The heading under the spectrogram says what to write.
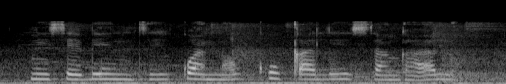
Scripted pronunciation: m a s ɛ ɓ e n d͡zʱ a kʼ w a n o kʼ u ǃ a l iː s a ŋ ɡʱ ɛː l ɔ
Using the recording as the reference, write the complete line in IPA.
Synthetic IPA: m i s ɛ ɓ e n d͡zʱ i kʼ w a n o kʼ u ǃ a l i s a ŋ ɡʱ aː l ɔ

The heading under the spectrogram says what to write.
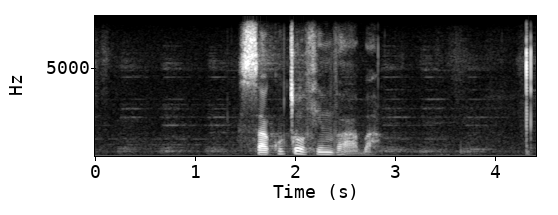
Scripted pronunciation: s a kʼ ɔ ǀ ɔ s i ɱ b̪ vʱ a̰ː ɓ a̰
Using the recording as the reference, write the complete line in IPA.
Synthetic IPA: s a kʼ u ǀ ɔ f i ɱ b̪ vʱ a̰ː ɓ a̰

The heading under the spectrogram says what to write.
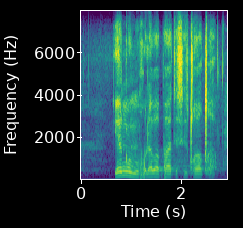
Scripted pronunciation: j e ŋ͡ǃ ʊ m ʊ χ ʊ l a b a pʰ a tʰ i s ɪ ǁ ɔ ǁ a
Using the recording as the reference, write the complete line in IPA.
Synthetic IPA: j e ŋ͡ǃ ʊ m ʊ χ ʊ l a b a pʰ a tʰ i s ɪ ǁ ɔː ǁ a

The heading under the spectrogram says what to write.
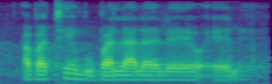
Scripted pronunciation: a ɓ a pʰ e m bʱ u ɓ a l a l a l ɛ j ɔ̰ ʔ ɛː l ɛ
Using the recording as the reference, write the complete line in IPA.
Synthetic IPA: a ɓ a tʰ e m bʱ u ɓ a l a l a l ɛ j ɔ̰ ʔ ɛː l ɛ

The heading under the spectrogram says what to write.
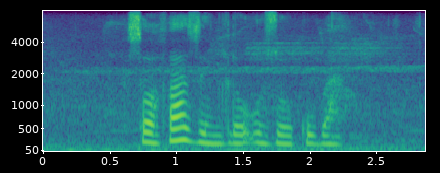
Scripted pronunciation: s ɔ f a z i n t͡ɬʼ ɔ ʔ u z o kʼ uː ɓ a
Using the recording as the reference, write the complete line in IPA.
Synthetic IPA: s ɔ f a z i n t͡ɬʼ ɔ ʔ u z o kʼ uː ɓ a

